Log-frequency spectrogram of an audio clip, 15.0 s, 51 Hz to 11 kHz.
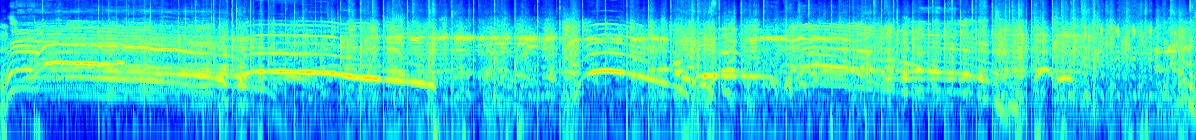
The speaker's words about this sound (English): I'm going to count to three. And to wake everybody up, we're all going to cheer and laugh and be really loud for like 5 seconds.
